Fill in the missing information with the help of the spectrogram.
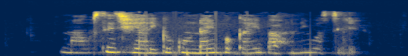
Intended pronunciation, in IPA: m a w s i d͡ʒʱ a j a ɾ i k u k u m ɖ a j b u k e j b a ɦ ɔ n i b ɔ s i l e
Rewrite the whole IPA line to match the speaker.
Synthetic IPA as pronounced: m a w s i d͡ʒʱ i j a ɾ i k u k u ɳ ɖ a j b ɔ k a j b a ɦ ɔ n i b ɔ s i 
